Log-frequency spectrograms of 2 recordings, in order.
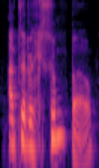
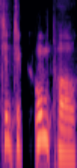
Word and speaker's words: Antetokounmpo: Joel Embiid plus 800, and Giannis Antetokounmpo plus. Antetokounmpo, come on.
